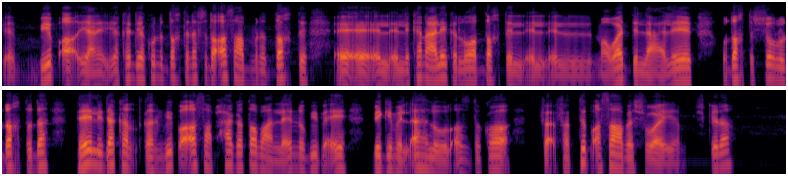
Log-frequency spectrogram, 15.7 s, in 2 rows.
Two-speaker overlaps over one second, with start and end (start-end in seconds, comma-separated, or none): none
